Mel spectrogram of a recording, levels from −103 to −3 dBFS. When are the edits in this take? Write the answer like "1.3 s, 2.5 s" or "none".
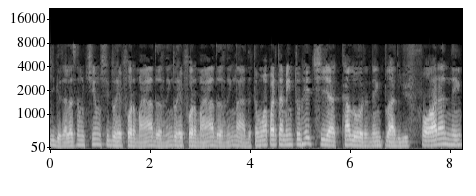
2.4 s, 5.0 s

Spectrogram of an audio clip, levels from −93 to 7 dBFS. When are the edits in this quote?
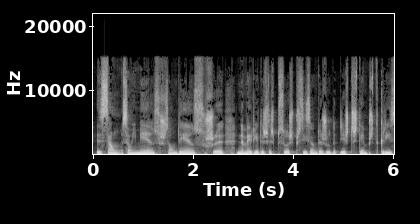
3.5 s, 4.9 s

